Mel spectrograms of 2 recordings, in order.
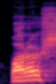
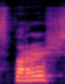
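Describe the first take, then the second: First: "পরাস" high and loud with a long hissing s and rising end; hissing double s. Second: "পরাস" repeated with the final s clipped short, almost "পরা"; second try. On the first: Teacher challenging students to say it, loud hissing "পরাস". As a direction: push the doubled s of "পরাস" into a hiss. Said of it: "এটাকে তুমি সঠিকভাবে উচ্চারণ করো তো". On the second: Teacher repeating the word to show the trouble, s swallowed. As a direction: say "পরাস" again, the s barely there. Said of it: "এই যে এস এর double sound". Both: Shown as a demonstration.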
